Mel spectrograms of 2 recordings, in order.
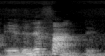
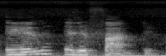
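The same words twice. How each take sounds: First: "el elefante" linked smoothly into one flowing "elelefante"; joined words. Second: "el elefante" said slowly, a clear break between el and elefante; each word apart, the wrong careful way; separated words. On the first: Teacher showing students how natives link it, smooth and joined. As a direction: run el straight into elefante like a native. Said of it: "Não, vai juntar". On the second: Teacher showing students the choppy non-native way, slow and separated. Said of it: "não vai falar separadinho". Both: Shown as a demonstration.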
